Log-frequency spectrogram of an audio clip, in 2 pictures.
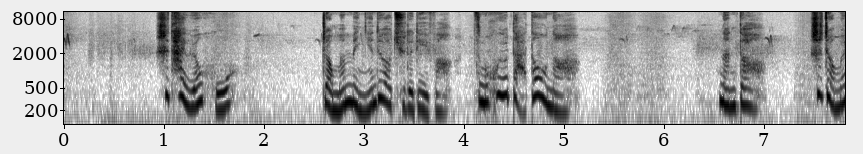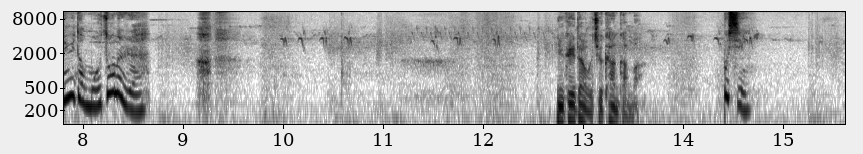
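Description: A young woman speaks with worry, close by.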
